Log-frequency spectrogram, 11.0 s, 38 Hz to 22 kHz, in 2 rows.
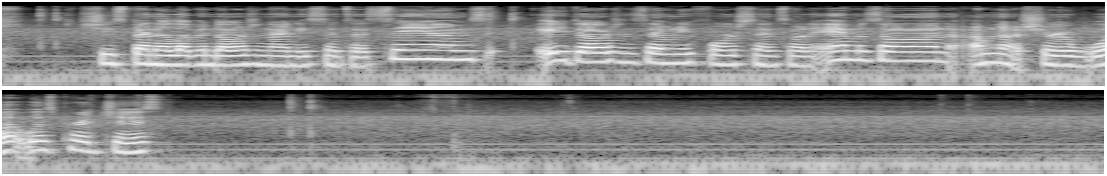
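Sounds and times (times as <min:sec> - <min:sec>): low steady hum: 0:00.0 - 0:11.0
faint clicks: 0:06.9 - 0:07.2.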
